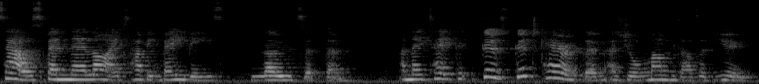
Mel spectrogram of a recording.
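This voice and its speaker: A woman reading a picture book aloud to children in an expressive, emphatic way. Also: medium pitch, a little slow. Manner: expressive, emphatic phrasing for young listeners. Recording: roomy echo, faint background noise.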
